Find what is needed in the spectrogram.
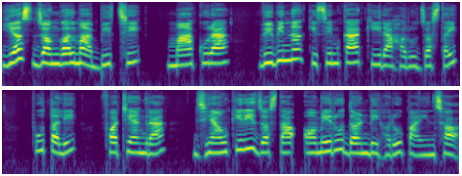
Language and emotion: Nepali, neutral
